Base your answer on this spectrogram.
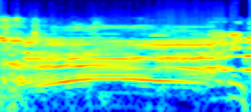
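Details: Sahiwal cattle at Putia market in Bangladesh, brought by truck to be sold: a long, steady, strongly harmonic moo lasting nearly two seconds, with faint voices in the background.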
